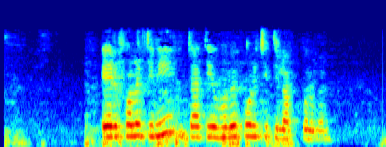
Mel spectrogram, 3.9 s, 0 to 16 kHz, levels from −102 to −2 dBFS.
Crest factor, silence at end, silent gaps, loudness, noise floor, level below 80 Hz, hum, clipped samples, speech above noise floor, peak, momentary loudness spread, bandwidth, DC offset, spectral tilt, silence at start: 18 dB; 0.6 s; none; -18 LUFS; -56 dBFS; -46 dBFS; none; under 0.1%; 39 dB; -2 dBFS; 12 LU; 7.2 kHz; under 0.1%; -7.5 dB/octave; 0.05 s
